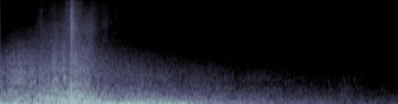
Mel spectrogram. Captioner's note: whoosh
